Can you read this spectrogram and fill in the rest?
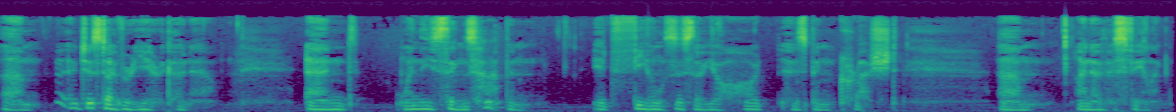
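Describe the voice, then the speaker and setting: Whispering man, very breathy and slow. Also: fairly low pitch. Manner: soft, gentle, hesitant pauses with trailing repeats. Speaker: guided meditation host. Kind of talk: whispered ASMR guided meditation.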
